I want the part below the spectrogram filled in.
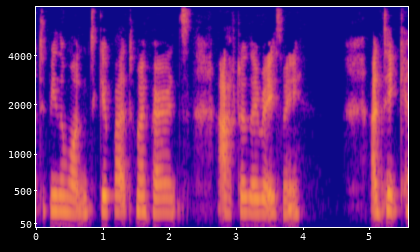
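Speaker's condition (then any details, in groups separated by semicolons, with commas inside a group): Motor neurone disease; onset in left hand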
